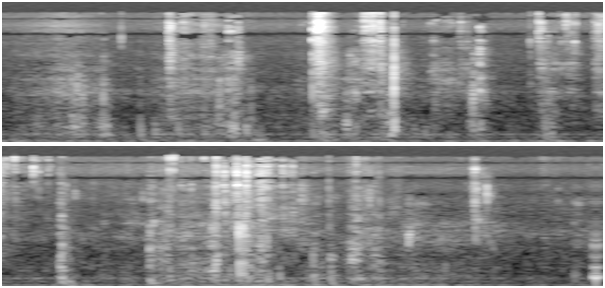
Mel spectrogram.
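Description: Close-miked chewing and biting of fries covered in chocolate and marshmallow sauce: faint, scattered small clicks and crunches.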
